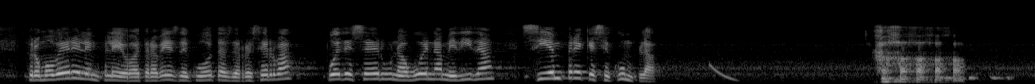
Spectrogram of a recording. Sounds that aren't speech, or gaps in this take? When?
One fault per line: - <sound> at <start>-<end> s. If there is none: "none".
- chirp at 7.1-7.4 s
- laugh at 8.6-10.2 s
